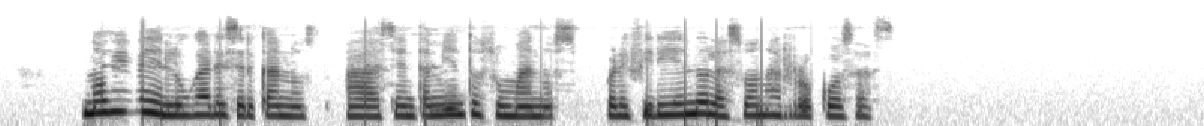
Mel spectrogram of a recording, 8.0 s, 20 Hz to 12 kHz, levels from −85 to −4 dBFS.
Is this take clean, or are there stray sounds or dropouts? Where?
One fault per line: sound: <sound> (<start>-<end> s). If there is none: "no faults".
no faults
